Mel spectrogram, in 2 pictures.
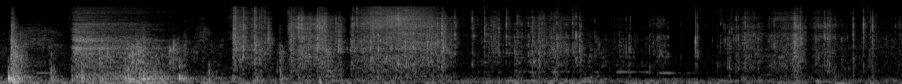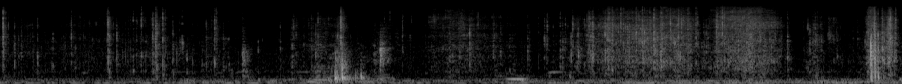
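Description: Rustling and crinkling of the paper headrest cover and hands shifting over skin and hair as a chiropractor positions a patient's head for a neck adjustment, with a few soft clicks.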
